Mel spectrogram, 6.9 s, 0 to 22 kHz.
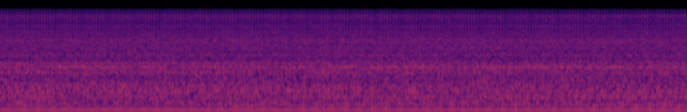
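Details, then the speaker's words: Pontiac Solstice idling with A/C on after replacing the compressor, while recharging with R134a: steady, even idle with a constant hum, no knocks or rattles; engine and new compressor sound healthy. "let's see how well that new air conditioner compressor we put in works"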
